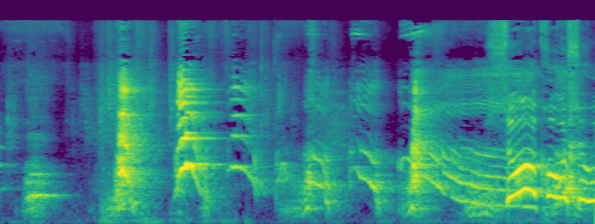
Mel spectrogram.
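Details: A litter of Labrador Retriever puppies reacting to the owner calling them: a rapid jumble of high yips, squeaky whines and rising and falling yelps from several pups, overlapping with a woman's encouraging German speech.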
